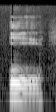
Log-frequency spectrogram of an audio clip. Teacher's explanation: It's remotely possible that it was something like rounded U in Proto-Germanic, so the tongue is front and high but the lips are rounded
